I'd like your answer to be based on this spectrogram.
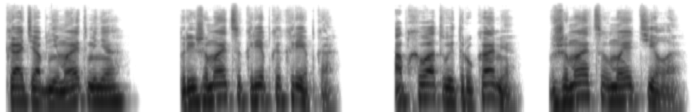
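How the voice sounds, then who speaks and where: A man's voice: mid-range voice, normal speed. A man reading a first-person story audiobook, telling it in an emotional, dramatic way. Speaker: audiobook narrator.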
